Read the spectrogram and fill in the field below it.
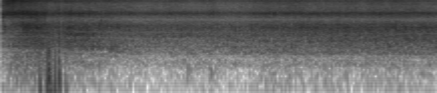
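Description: Vegetables tipped into a hot pan of tempering spices for a home-style sabzi, giving a brief thud and clatter at the start, then a loud, steady hiss of steam and frying that continues to the end.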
